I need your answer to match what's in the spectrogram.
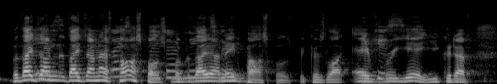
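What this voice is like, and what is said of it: Usual voice. Nothing is said of it.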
